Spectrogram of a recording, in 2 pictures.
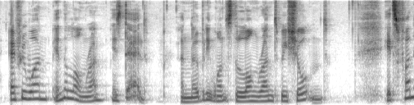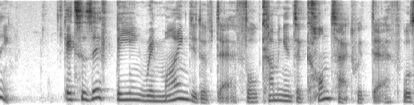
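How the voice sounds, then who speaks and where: In a gravelly, warm voice pushed up to the high side, a man reads a first-person monologue. He voices a chatty, wry gardener who grumbles among ancient tombs with dark humor.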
